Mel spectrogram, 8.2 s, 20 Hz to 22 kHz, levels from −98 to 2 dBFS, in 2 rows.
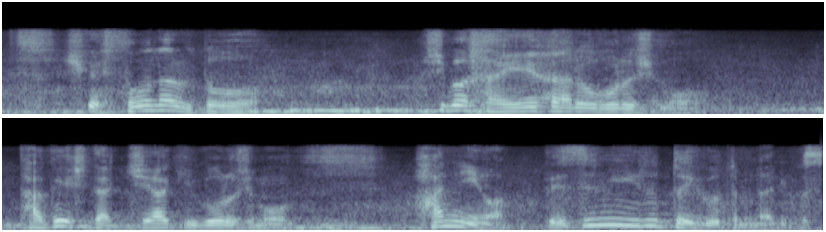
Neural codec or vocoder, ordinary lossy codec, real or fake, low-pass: codec, 16 kHz, 2 kbps, X-Codec, WavLM features, trained on Multilingual LibriSpeech; none; fake; none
